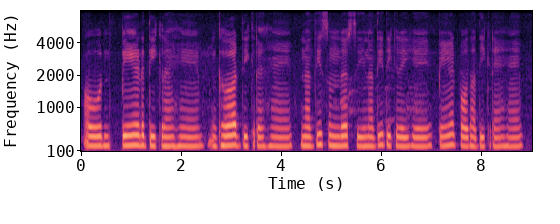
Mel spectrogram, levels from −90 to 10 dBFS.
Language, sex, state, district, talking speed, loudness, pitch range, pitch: Chhattisgarhi, female, Chhattisgarh, Sarguja, 135 wpm, -16 LUFS, 190-205 Hz, 195 Hz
